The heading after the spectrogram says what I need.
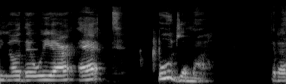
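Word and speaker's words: Ujamaa: So we know that we are at Ujama.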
